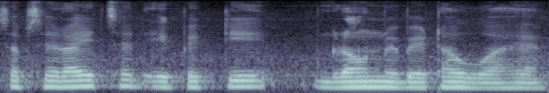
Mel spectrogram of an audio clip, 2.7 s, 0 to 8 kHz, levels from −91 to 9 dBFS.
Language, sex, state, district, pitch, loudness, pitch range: Hindi, male, Arunachal Pradesh, Lower Dibang Valley, 130 Hz, -17 LUFS, 125-140 Hz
